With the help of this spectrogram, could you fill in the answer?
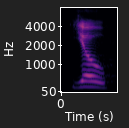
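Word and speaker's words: io: You know what they said? – Yo. – They said yo. That's right. Spelled I-O, but pronounced yo.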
